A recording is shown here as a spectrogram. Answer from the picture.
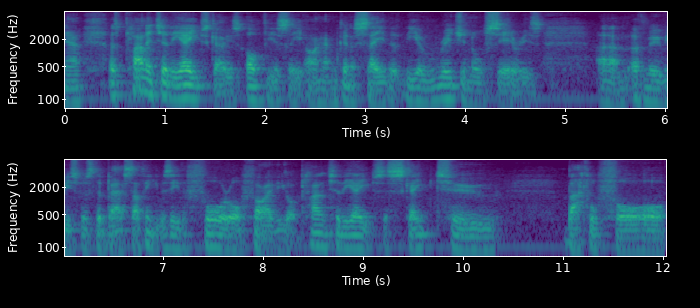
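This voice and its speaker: A relaxed, somewhat breathy voice at a fairly quick pace, with ordinary pitch variation and audible room echo. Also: man. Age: 60s. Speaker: film review YouTuber. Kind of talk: casual chat. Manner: relaxed pace.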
